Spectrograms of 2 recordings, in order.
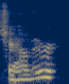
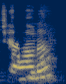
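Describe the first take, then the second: First: It is said with the local, non-Massachusetts accent. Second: It is said with a Massachusetts accent. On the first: This is how people say it where the speaker now is. "Down here" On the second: The speaker is from Massachusetts. "You gotta say it like that because I'm a Massachusetts person"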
